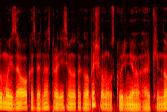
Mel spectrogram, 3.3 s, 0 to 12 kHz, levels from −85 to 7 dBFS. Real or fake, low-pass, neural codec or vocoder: real; 9.9 kHz; none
